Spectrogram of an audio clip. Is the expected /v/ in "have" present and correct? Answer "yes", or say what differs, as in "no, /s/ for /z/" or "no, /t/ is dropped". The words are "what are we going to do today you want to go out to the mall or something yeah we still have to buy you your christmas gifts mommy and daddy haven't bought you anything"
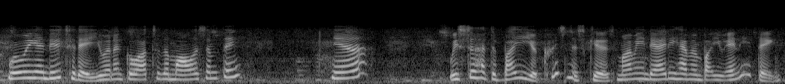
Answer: no, /f/ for /v/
